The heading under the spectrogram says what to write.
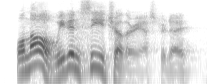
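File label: Voice Acting Spanish, male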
